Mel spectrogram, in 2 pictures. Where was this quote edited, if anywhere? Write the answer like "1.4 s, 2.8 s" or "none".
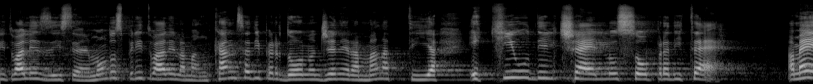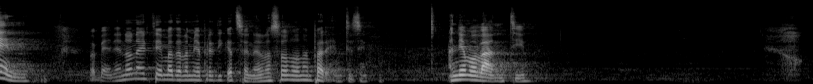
none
